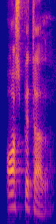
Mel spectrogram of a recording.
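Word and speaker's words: hospital: को कहते हैं हॉस्पिटल हॉस्पिटल एज साइलेंट है ओ से आप इसे स्टार्ट करेंगे हॉस्पिटल इसी तरह से होटल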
